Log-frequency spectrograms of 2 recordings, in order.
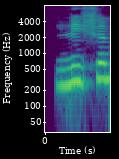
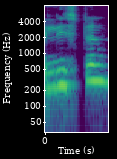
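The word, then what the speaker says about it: listen: लिशन में भी आप देखें, ली-सन, हम टी को नहीं पढ़ रहे, लिस्टन पढ़ रहे हैं, नहीं भाई लिशन पढ़ रहे हैं।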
